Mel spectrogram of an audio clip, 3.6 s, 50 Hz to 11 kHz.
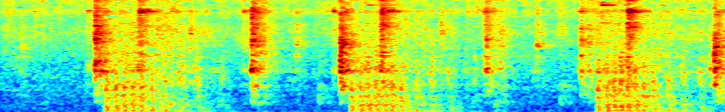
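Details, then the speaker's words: Sachs Dolmar 153 100cc chainsaw, carb rebuilt twice, good hot spark, timing advanced; three pulls each give a brief rough chuff without catching. Hard, inconsistent starting, and the owner suspects an impulse or intake leak. "it starts very inconsistently no matter where you advance or recharge the timing"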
